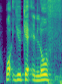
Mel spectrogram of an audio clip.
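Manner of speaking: a mock Liverpool counter girl, thick Scouse; Scouse accent. Retelling a Liverpool KFC queue, mock Scouse accent. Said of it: "could not get more Scouse than that".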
